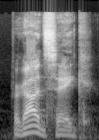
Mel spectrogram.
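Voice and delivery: ordinary delivery, nothing marked

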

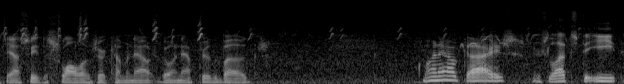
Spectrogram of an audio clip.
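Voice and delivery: talking around pipe stem; pipe in mouth. Real, not acted. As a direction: lips clenched on pipe. Seen 1: Pipe stem held in teeth in profile while he speaks.

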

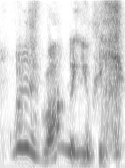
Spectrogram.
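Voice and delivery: high, incredulous cry; exasperated disbelief. Retold or imitated. To the drunk friends at the party, high incredulous exasperation. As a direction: throw up your hands at them.

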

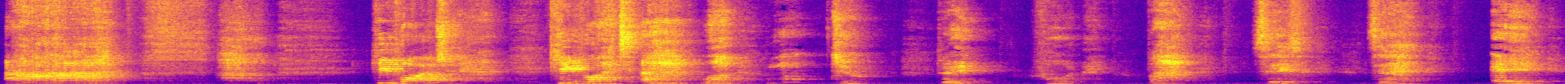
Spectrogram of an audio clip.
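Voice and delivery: strained counting mid-rep; doing push ups. Real, not acted. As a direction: push the words out under effort. Counting reps mid push-up set.

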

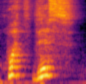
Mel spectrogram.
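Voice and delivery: high, loud mock interrogation; mock accusing uncle. Uncle confronting the boy over a crumb, mock stern. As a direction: ham up the gotcha question. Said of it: "and he's like".

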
